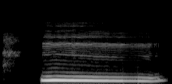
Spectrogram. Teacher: out of your mouth and say a long M sound M with your fingers on the bridge of your nose and you should feel a vibration in your nose · close your lips so that no air can flow out of your mouth and say a long M sound M with your fingers on the bridge of your nose and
